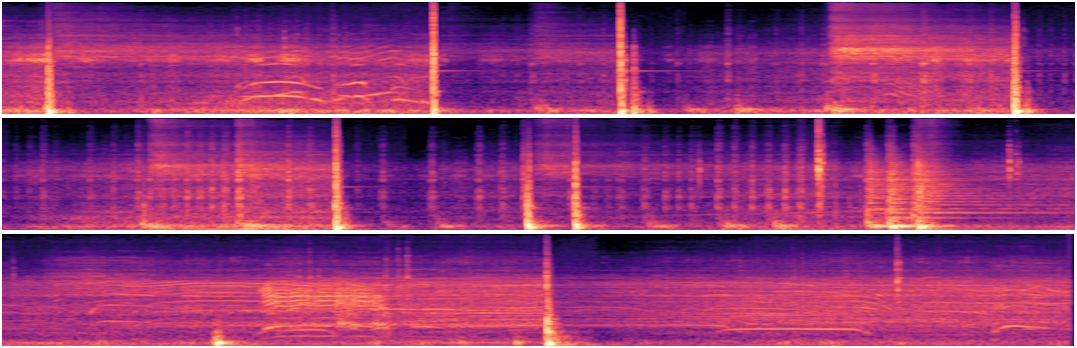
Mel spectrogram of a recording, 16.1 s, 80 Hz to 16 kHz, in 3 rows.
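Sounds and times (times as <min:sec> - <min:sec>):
faint stadium noise: 0:00.0 - 0:16.0.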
